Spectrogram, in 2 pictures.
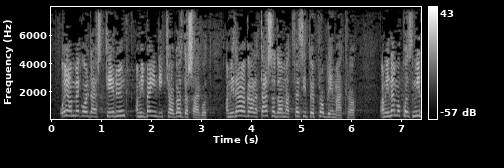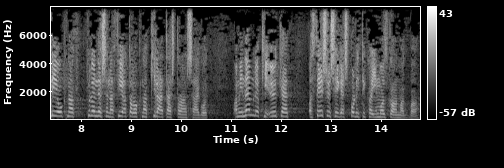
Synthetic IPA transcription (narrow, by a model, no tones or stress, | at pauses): o̞jɒmːɛɡo̞ld̪aːʃt̪keːɾyŋkɒmibɛind̪iːcːɒːɡɒzd̪ɒʃaːɡo̞t̪ | ɒmiɾɛɒɡaːlɒt̪aːrʃɒd̪ɒlmɒt̪fɛsiːt̪øːpro̞bleːmaːkrɒ | ɒminɛmo̞ko̞zmilːioːknɒkːylø̞nø̞ʃɛnɒfijɒt̪ɒlo̞kn̪ɒkːilaːt̪aːʃt̪ɒlɒnʃaːɡo̞t̪ | ɒminɛmløkiøːkɛt̪ | ɒseːlʃøːʃeːɡɛʃpo̞lit̪ikɒjimo̞zɡɒlmɒɡ̚bɒ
